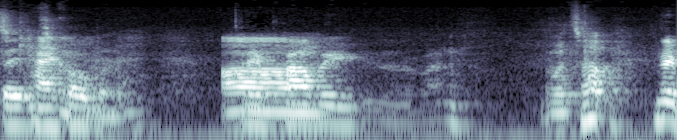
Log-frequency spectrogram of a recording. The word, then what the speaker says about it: Cockburn: I mean, I don't know how you get Coburn out of that pronunciation, to be perfectly honest, but the 3 announcers I think it's Coburn.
